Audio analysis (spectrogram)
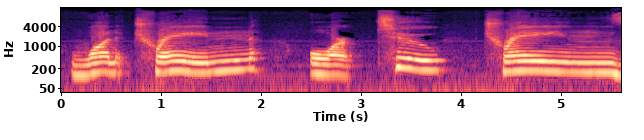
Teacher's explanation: Two trains with a voiced Z ending.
